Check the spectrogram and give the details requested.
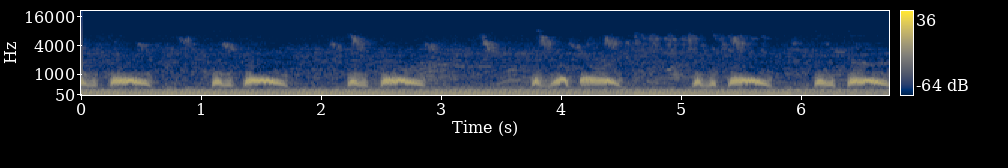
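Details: Spotted dove calling in Ninh Thuận, Vietnam, in a bird-trapping setting. Rhythmic paired coos, one short and one drawn out and falling, recur roughly every second against a low rumble and scattered thin chirps.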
